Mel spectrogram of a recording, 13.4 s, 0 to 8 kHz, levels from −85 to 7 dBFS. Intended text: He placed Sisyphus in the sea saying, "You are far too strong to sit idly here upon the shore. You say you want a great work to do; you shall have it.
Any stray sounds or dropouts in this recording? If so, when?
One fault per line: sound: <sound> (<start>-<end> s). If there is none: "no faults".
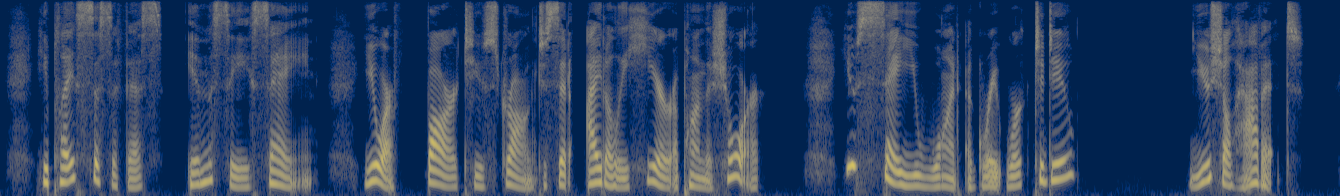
no faults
